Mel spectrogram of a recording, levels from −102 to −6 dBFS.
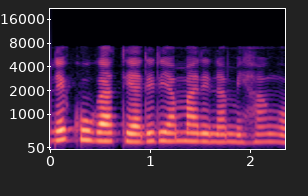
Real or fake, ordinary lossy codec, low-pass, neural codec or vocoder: real; none; 7.2 kHz; none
